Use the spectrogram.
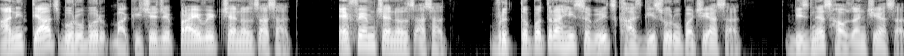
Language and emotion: Goan Konkani, neutral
